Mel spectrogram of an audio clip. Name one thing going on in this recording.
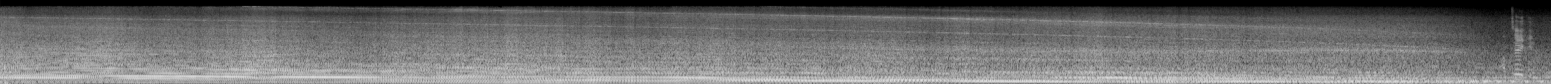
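A car engine roars loudly at high revs in an echoing room, then slowly winds down.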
